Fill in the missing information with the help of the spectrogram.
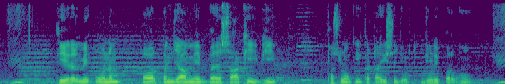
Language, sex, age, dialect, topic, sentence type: Hindi, male, 31-35, Marwari Dhudhari, agriculture, statement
